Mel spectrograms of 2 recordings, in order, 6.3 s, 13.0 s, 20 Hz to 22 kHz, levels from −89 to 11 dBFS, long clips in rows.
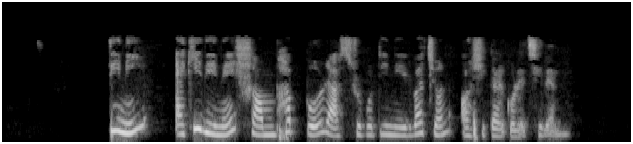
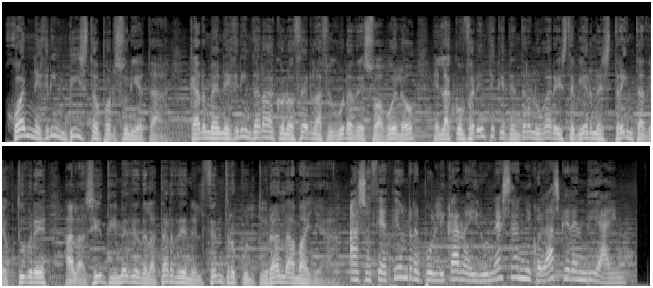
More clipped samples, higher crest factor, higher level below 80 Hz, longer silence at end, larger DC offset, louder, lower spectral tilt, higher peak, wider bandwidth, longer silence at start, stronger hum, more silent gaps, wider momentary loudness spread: neither; about the same, 16 dB vs 14 dB; second, -58 dBFS vs -34 dBFS; first, 0.65 s vs 0.1 s; neither; about the same, -16 LUFS vs -16 LUFS; second, -3.5 dB/octave vs -6.5 dB/octave; about the same, -2 dBFS vs 0 dBFS; second, 8 kHz vs 14 kHz; first, 1.05 s vs 0.05 s; neither; neither; first, 11 LU vs 4 LU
